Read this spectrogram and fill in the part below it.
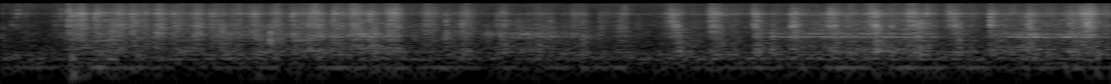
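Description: Fingers rub shaving foam over stubble with a soft, wet scratching.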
